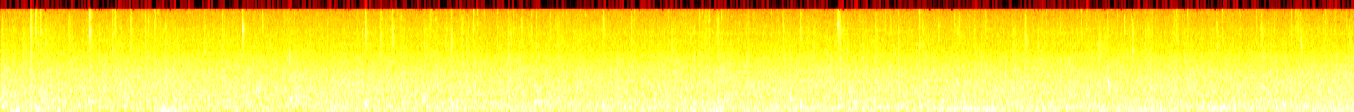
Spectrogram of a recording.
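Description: A mountain stream rushes loudly.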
